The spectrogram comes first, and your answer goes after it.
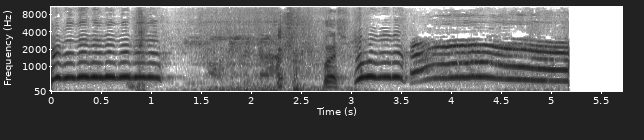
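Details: Siberian Husky puppies giving long, steady, howl-like tonal cries, broken by a noisy scuffling burst in the middle, then a final drawn-out cry sliding gently downward.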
